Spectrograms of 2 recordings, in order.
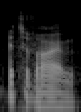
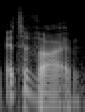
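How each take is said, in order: First: "It's a vibe." said again much softer, trailing off; "It's a vibe." murmured as a soft afterthought; softer echo. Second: Said in the usual way. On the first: Shown as a demonstration. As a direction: repeat "It's a vibe." quietly to yourself.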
